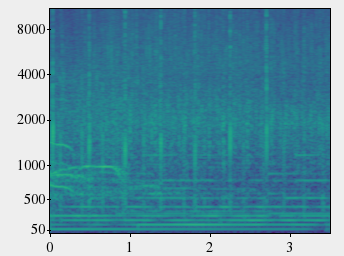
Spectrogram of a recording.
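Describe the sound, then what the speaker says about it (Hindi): Studio audience applause greeting a singer on a comedy talk show stage, a dense steady clatter of clapping with sustained music tones running underneath for a few seconds. "जोरदार तालियों से स्वागत कीजिए"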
